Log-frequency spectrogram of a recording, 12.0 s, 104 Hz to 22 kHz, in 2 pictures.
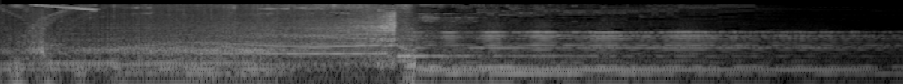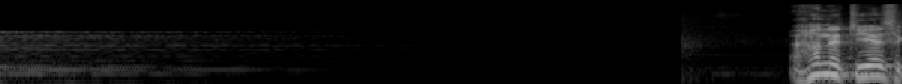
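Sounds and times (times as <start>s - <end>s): low synthesized tones: 0.0s - 7.2s.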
